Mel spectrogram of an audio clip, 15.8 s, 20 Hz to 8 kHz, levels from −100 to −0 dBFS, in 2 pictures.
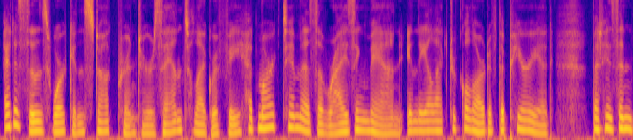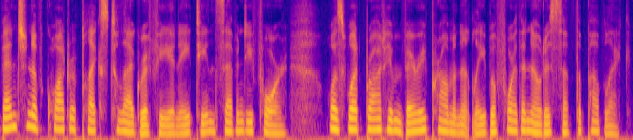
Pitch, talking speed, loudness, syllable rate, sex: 155 Hz, 165 wpm, -19 LUFS, 5.1 syllables/s, female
